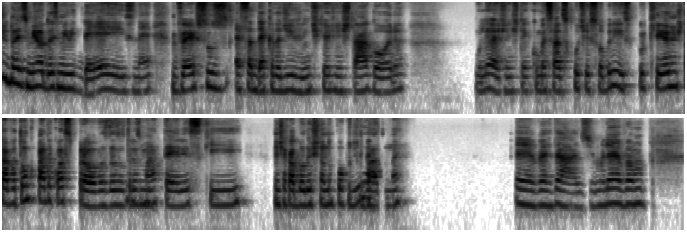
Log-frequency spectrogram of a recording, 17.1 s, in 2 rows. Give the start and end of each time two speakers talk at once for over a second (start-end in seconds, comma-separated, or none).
none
